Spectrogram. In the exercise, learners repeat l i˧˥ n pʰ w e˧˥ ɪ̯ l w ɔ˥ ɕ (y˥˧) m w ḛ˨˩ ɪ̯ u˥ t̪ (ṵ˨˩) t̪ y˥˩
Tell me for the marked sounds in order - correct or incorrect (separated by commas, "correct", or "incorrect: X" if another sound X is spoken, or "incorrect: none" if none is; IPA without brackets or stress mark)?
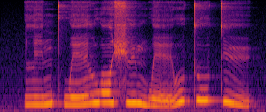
incorrect: y˥, incorrect: u˥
